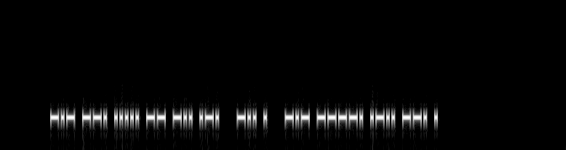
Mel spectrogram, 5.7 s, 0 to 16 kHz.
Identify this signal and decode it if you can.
Morse code, heard as a keyed tone, about 41 wpm, 700 Hz. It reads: KG5MDR DE K9LGE
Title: USA Callsign DE Callsign 45wpm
